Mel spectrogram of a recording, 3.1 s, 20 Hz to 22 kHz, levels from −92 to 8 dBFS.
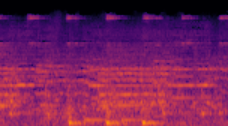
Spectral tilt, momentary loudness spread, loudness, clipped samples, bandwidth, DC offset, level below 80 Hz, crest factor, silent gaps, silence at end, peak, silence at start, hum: -6 dB/octave; 6 LU; -27 LUFS; under 0.1%; 14 kHz; under 0.1%; -50 dBFS; 16 dB; none; 0 s; -12 dBFS; 0 s; none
